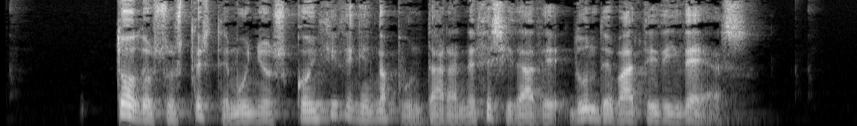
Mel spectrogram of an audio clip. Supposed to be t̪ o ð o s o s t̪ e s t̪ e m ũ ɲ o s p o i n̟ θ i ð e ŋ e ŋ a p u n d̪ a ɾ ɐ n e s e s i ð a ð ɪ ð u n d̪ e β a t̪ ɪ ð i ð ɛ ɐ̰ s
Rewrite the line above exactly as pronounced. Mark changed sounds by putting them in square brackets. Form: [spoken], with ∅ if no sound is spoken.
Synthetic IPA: t̪ o ð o s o s t̪ e s t̪ e m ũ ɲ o s [k] o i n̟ θ i ð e ŋ e ŋ a p u n [t̪] a ɾ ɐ n e [θ] e s i ð a ð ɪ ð u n d̪ e β a t̪ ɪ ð i ð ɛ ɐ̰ s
